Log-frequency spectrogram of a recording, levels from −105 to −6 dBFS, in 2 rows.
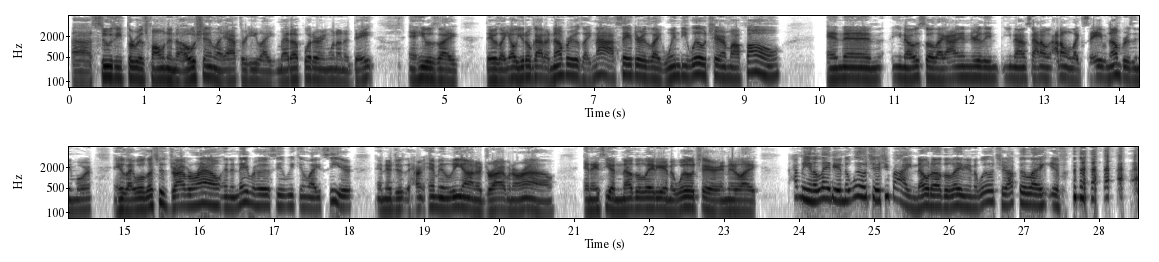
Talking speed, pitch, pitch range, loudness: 275 wpm, 130 Hz, 120-155 Hz, -17 LUFS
